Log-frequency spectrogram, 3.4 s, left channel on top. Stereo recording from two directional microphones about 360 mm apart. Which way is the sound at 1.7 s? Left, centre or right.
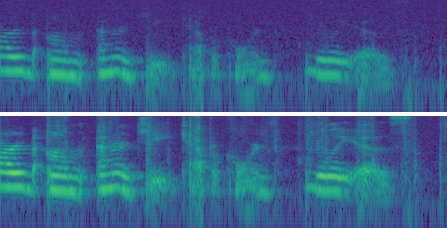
Centre.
